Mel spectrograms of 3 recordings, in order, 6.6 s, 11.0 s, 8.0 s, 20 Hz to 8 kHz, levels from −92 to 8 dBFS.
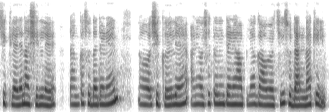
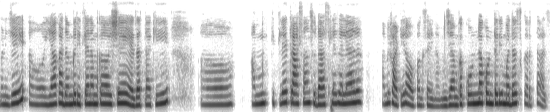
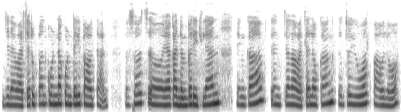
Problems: none marked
